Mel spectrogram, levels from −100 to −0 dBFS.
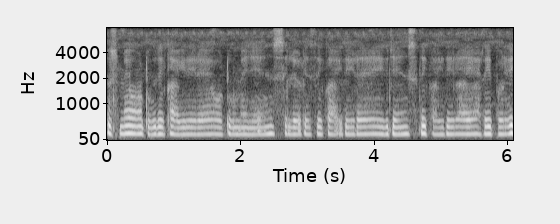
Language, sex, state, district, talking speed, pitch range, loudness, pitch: Hindi, female, Bihar, Kishanganj, 235 wpm, 185-195 Hz, -19 LUFS, 190 Hz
